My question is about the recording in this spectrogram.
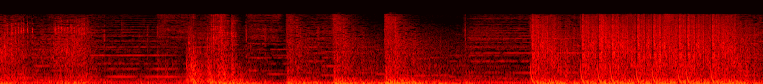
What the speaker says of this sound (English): I wanted to show you what the cannons do. The cannons will absolutely come in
